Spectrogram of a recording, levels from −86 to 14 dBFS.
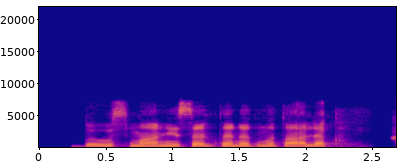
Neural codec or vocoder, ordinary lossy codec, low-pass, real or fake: autoencoder, 48 kHz, 32 numbers a frame, DAC-VAE, trained on Japanese speech; Opus, 64 kbps; 7.2 kHz; fake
